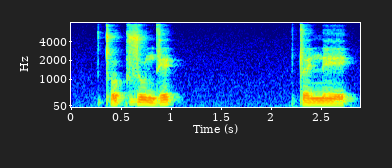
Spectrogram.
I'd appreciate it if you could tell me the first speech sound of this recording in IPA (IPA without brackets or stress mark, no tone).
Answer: tʼ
